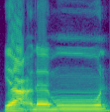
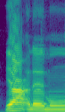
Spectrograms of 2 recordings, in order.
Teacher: Kemudian mi, yaitu ada mad tabi'i panjangnya 2 harakat, di lafal mi adanya kasrah bertemu ya. Ya'lamun, pada lafal mun ada bacaan mad arid lis sukun, yaitu kita boleh memanjangkan 2 harakat, 4 harakat atau 6 harakat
